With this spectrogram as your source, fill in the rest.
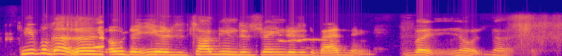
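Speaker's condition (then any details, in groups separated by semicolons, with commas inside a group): Cerebral palsy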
